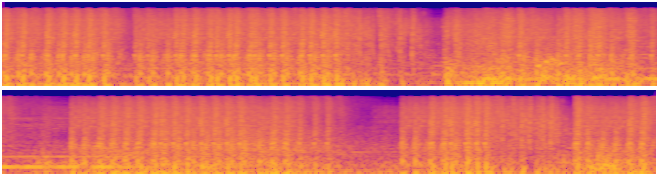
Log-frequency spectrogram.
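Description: Game spell effects whoosh and blast during a fight.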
